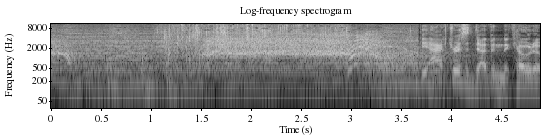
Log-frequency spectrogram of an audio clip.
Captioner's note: screams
